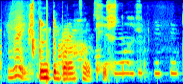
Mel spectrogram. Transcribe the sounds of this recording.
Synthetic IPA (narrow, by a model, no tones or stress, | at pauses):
st̪ʏnt̪ʏpaɾahankɪst̪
